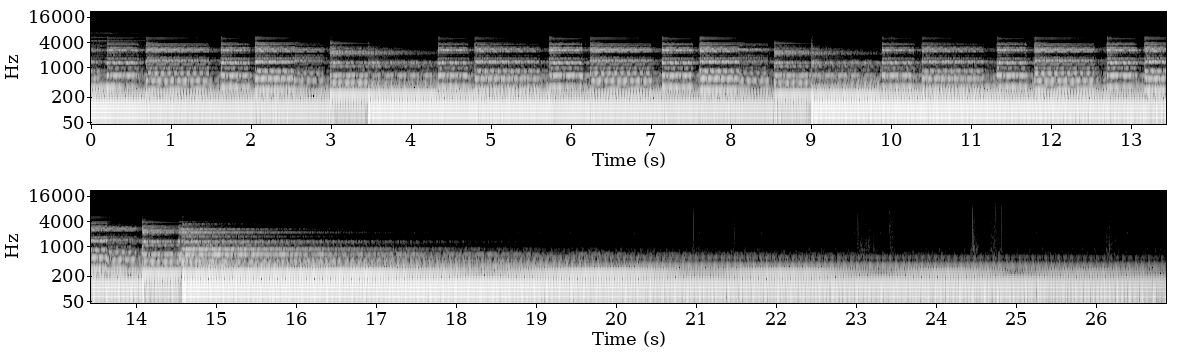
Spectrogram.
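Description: Instrumental music: an electric guitar picks repeating notes over a steady low drone, with a few louder accented notes. The picking stops about fifteen seconds in, leaving the drone ringing on and slowly fading.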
